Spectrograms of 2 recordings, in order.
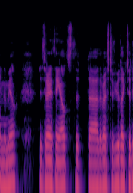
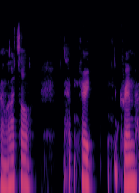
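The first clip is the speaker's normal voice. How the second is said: muttered under her breath. The shepherdess reacts to Martos and the skull, muttering under her breath. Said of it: "just kind of under her breath".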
